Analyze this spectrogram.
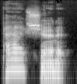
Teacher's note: The stress is on the first syllable, passionate. And the next two syllables are pronounced the same, passionate.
